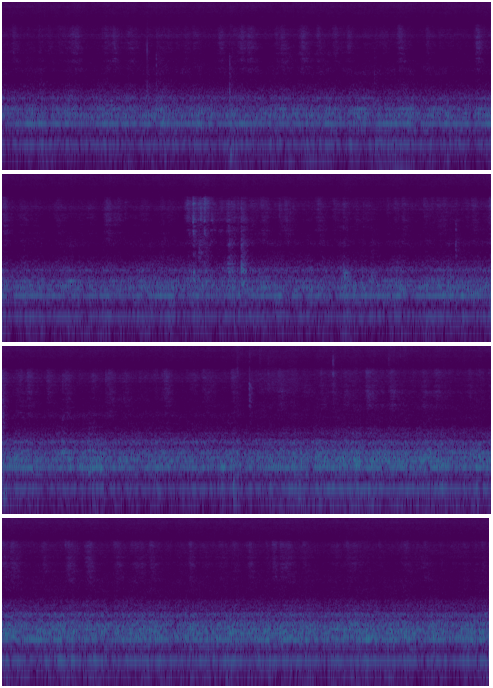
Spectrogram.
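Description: Steady low hum of room tone with faint scattered ticks, and a short clatter about ten seconds in.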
